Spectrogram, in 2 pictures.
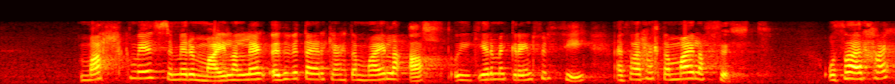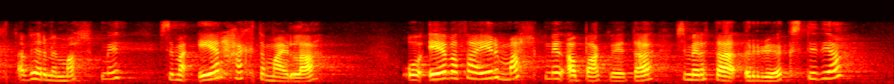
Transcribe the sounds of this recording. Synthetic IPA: mar̥kmɪðsɛmɛɾʏmaːjlanlɛɣœðvɪt̪aɛɾɛhcɪhajht̪aðmaːjlaʔal̥t̪ɔɣjɛcɛːɾʏmɛkɾejnfɪɾɪɾ̥θiɛ̰nθaðɛɾ̥ɦajht̪aðmaːjlafʏl̥t̪ | ɔɣθaðɛɾ̥hajxt̪aðvɛːɾamɛðmar̥kmɪð | sɛmaɛɾ̥hajxt̪aðmaːjla | ɔɣɛvaθaðɛɾʏmar̥kmɪðʔa̰wpaːkvɛːt̪asɛmɛɾɛht̪arœːkst̪ɪðja

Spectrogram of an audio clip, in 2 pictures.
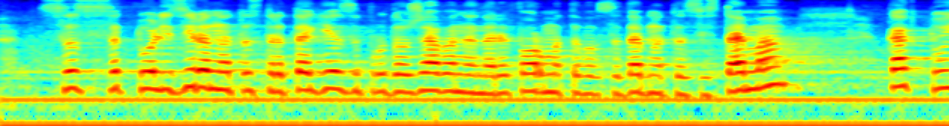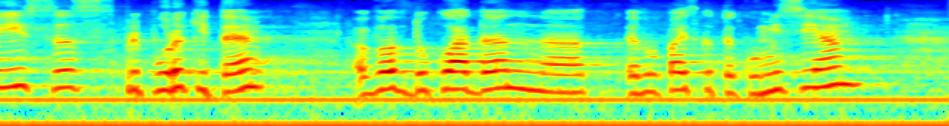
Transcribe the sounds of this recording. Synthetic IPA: səsɐk̚t̪uɐliziɾənət̪əst̪ɾɐt̪ɛɡ̟ijəzɐpɾod̪ɐlˠʒavɐnɛnɐɾɛfɔɾmət̪əvəfsɐd̪ɛbnət̪əsist̪ɛmə | kakt̪oisəs | pɾɛpoɾɤk̟it̪ɛ | vəfd̪oklˠad̪ənɐ | ɛvɾopɛjskət̪əkomisijə

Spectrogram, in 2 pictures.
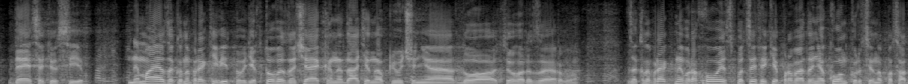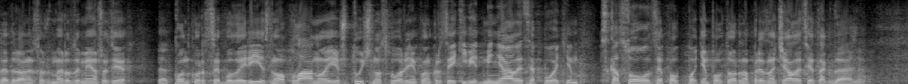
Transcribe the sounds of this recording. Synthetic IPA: d̪ɛsʲɐtʲɔsʲibnemɑjɛzɐkɔnɔpɾɔɐɛk̚tʲiʋʲid̪̚pɔʋʲidʲixt̪ɔʋɪznɐt͡ʃajɛkɐnd̪ɪd̪ɑtʲinɐwklʲut͡ʃenʲːɐd̪ɔt͡sʲɔɦɔɾezɛ̰rʋʊ̰zɐkɔnɔpɾɐɛkt̪nɛʋɾɐxɔʋɔjɛspet̪sɪfʲikɪpɾɔʋɛd̪enʲːɐkɔnkʊrsʲinɐpɔsɑd̪ɪd̪eɾrʐɑanɪjxsuʒbmɪɾɔzʊmʲijemɔʃt͡ʃɔsʲi | kɔnkʊrsɪbʊlˠɪɾʲiznɔɦɔplˠɑnʊiʃt̪ut͡ʃnɔɔst̪ʋɔɾenʲːɐkɔnkʊrsʲɪjɐkʲiʋʲid̪mʲinʲɑlˠɪsʲɐpɔtʲimskɐsɔʋɐlˠɪsʲɐpɔtʲimpɔwt̪ɔrnɔpɾɪznɐt͡ʃɑlˠɪsʲɐit̪ɑɡd̪ɑ̰lʲḭ

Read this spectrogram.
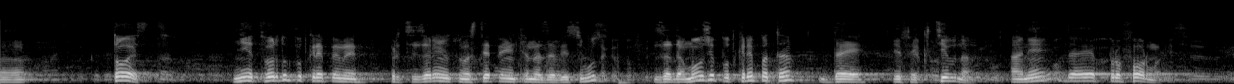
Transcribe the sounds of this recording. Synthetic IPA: t̪ɔɛst̪ | niɛt̪vɤɾd̪opot̪kɾɛpɐmɛpɾɛt̪siziɾɐnɛt̪onɐst̪ɛpɛnit̪ɛnɐzɐvisimost̪zɐd̪ɐmɔʒɛpot̪kɾɛpət̪əd̪ɐɛːfɛkt̪ivnə̰ɐnɛd̪ɐɛpɾofɔɾmə̰

